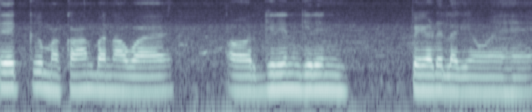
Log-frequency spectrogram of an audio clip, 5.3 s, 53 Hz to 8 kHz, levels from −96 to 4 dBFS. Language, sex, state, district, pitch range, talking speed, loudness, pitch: Hindi, male, Odisha, Nuapada, 135-145 Hz, 135 wpm, -15 LUFS, 140 Hz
